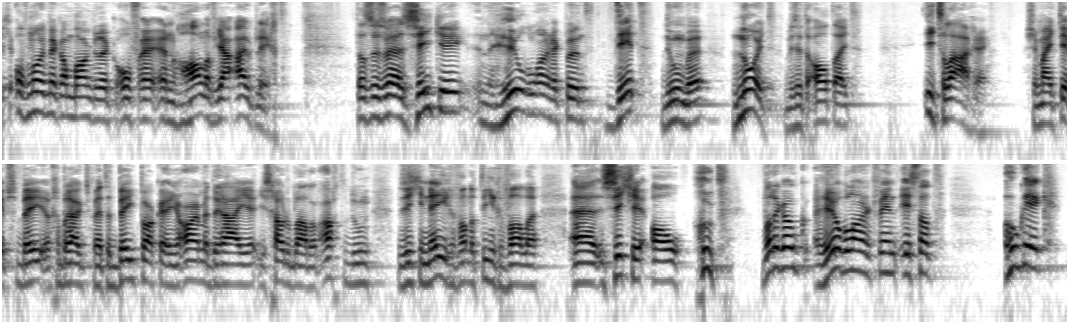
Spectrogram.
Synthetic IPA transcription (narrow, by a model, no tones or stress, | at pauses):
tjəɔfnoːjt̚mɪːɹkɑnbɑŋkdrøkənɔfɛɹənɦɑlˠəfjaːɹʔœɥtlɪχt | d̥ɔtɪsdøsʋɛlˠzejkəɹənɦɪːlˠbəlɑŋrɛjk̚pɵntdɪtdunʋənoːjtʋəzɪtə̰ʔɑlˠtɛjt | itslaːχə̰ɹ | ɔsjəmɛjntɪpsbχəbrœɥk̚tmɛtɦəd̚bejt̚pɑkəɛnjəɑɹmədraːjəjəsχawdəɹblaːdənɑχtədunəzɪtjənejχəvɑndətinχəvɑlˠə | zɪtjəʔɑlˠχut | ʋɑtɪkowkɦɪːlˠbəlɑŋrɛjkfɪntɪzdɑt | owkɪk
